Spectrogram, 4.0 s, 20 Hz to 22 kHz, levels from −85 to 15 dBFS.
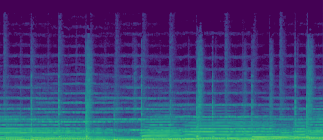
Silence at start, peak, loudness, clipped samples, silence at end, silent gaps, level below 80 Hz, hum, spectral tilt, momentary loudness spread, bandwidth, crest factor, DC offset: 0 s; 0 dBFS; -13 LUFS; under 0.1%; 0 s; none; -22 dBFS; none; -6 dB/octave; 3 LU; 16 kHz; 12 dB; under 0.1%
